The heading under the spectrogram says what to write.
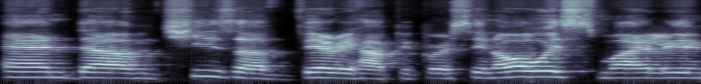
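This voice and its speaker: At a fairly slow pace, a woman speaks. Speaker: show host. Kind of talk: talk show introduction. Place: home room. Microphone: webcam.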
